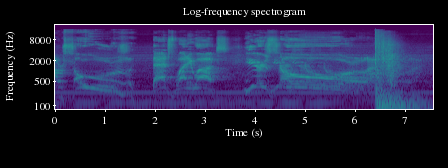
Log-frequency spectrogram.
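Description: A man rants and shouts wildly.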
